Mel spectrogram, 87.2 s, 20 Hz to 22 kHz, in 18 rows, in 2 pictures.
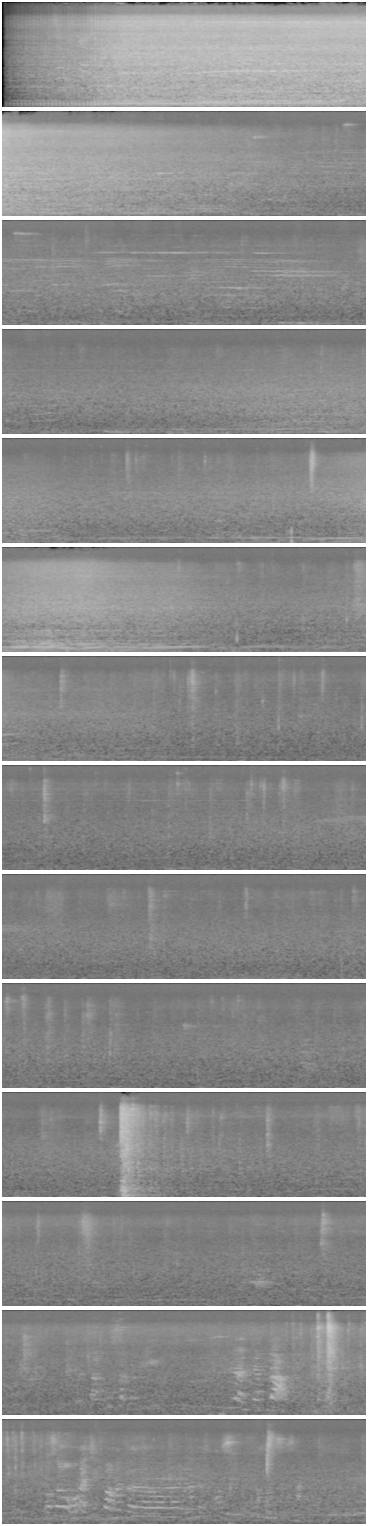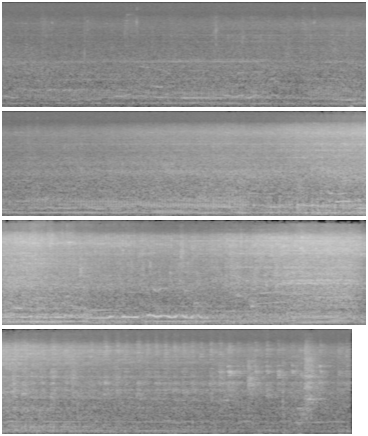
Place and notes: Ln., Jingping Rd., Zhonghe Dist., New Taipei City - Walking in a small alley
Walking in a small alley, Sony ECM-MS907, Sony Hi-MD MZ-RH1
